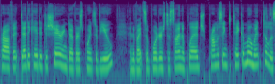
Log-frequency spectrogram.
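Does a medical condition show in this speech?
No.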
